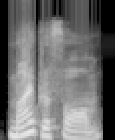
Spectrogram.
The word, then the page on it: microform: Indian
